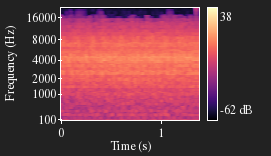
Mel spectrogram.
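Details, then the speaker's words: 2001 Chrysler Town & Country with rough, shaking idle and code P0353 (coil 3 circuit): lumpy idle with a missing exhaust beat; there is actually no spark on cylinder 2, so the ignition coil is to be replaced. "Although we're getting the code 353 that the computer detecting cylinder number 3 is the problem, in reality is this cylinder number 2. We got nothing going on here. So we're gonna replace the ignition coil and come back and see if we take care of the problem."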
